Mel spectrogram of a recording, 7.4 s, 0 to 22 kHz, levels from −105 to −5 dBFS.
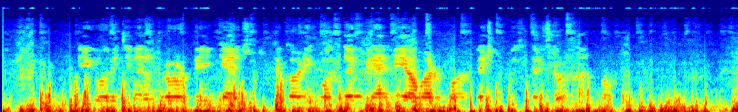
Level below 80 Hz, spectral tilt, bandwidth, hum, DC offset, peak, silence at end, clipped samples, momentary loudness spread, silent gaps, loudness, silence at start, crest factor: -14 dBFS; -9.5 dB/octave; 4.1 kHz; none; under 0.1%; -2 dBFS; 0 s; under 0.1%; 5 LU; none; -17 LUFS; 0 s; 12 dB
